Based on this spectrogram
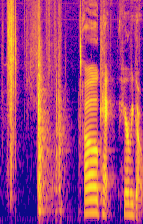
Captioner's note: cards banging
